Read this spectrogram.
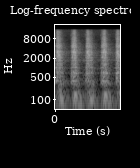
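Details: corpuls cpr mechanical chest compression device running during a function test, not on a patient: regular rhythmic rasping mechanical strokes about 100 a minute, running normally with no error messages or alarms.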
